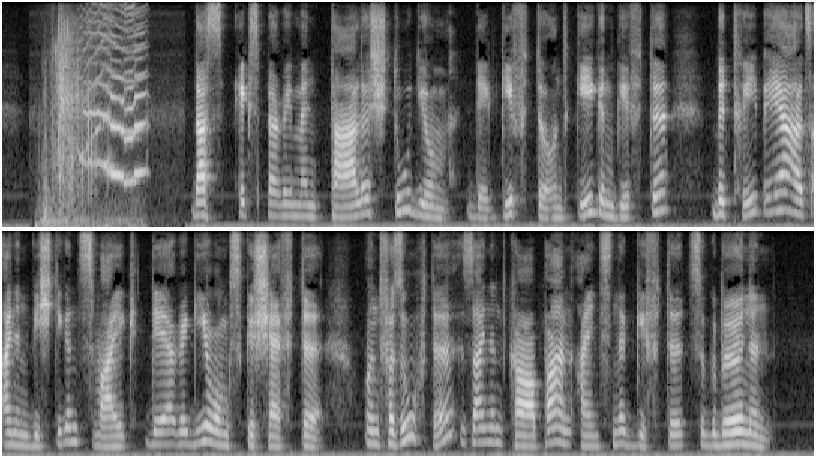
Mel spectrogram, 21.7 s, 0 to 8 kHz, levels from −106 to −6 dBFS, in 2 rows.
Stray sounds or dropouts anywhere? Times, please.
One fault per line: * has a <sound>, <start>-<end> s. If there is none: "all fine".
* has a squeak, 0.4-2.0 s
